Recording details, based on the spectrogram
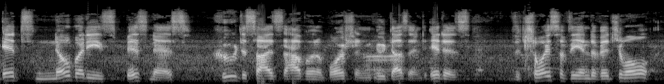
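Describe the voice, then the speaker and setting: A young man explaining his views in halting, measured phrases in an outdoor street interview. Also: mid-range voice. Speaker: student protester and interviewee. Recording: faint street noise behind.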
